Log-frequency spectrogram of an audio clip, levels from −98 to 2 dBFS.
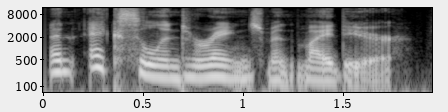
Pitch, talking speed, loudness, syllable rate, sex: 180 Hz, 155 wpm, -18 LUFS, 5.7 syllables/s, female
